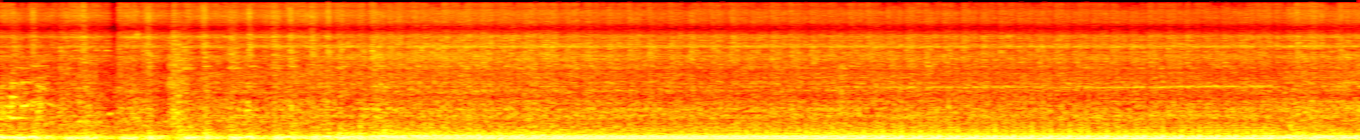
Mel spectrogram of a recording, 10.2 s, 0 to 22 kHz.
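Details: 1955 Chevrolet Bel Air with ignition bypassed and carburetor issues fixed, a little gas poured in to help: starter churns briefly, then the engine catches and settles into a steady, deep, even idle.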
